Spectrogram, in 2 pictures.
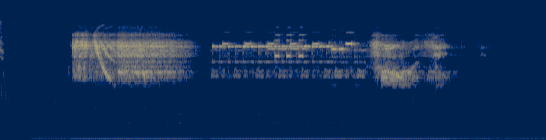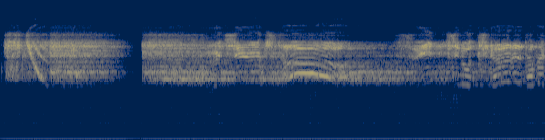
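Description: Bandai DX Fourze Ridewatch toy playing its electronic sounds through its small speaker, thin and tinny with no bass. A sound effect plays, then a short beeping jingle, then a second sound effect like the first. From about seven seconds in a recorded voice line plays over music, the line 'Space is here! The rider who fights with the power of switches is...'.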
